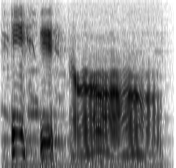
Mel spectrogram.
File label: heh heh ooh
